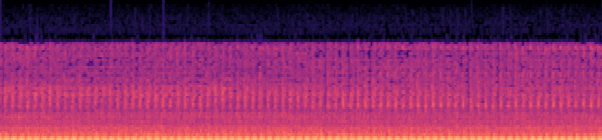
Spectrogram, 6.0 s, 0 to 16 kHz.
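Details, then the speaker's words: 25 hp single-phase air compressor, loaded with a valve open bleeding the 120-gallon tank from 150 toward 100 psi: fast, even pumping about three beats a second, steady mid hum, no knocks; normal loaded running. "now if you notice the air dropping I've got that valve open and I'll tell you it's bleeding out a lot of air you don't create 120 gallon tank from 150 down to 100 like that without blowing out here you"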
